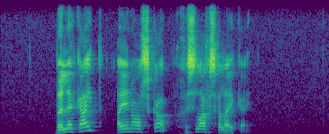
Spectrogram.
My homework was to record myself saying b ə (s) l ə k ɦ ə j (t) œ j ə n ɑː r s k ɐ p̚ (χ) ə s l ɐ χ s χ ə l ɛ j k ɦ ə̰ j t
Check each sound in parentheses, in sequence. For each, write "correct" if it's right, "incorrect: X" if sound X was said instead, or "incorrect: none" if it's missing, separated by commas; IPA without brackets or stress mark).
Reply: incorrect: none, correct, correct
